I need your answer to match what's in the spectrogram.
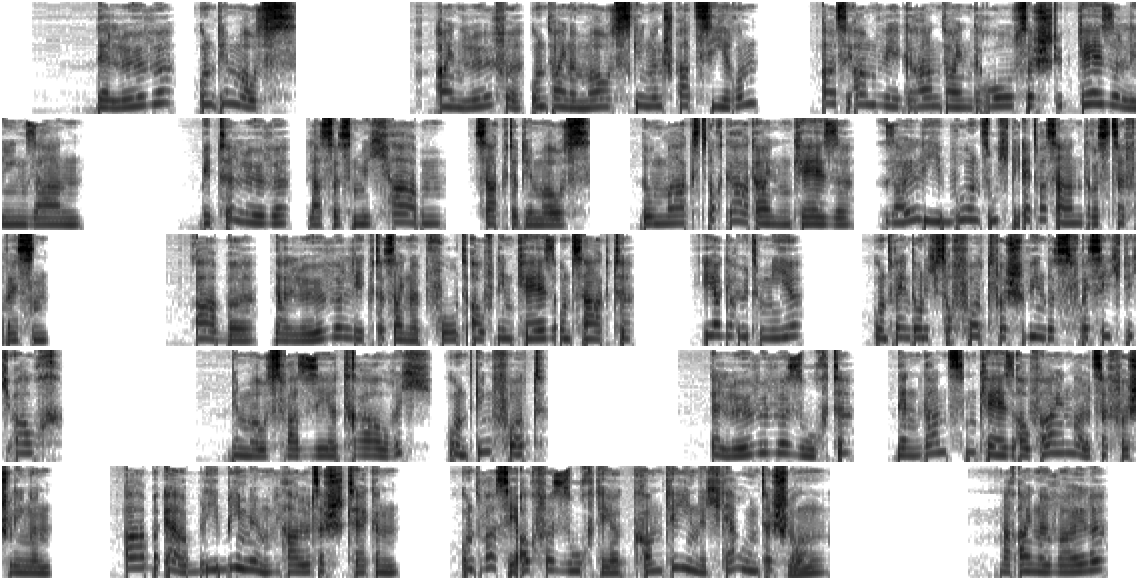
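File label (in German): German female read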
